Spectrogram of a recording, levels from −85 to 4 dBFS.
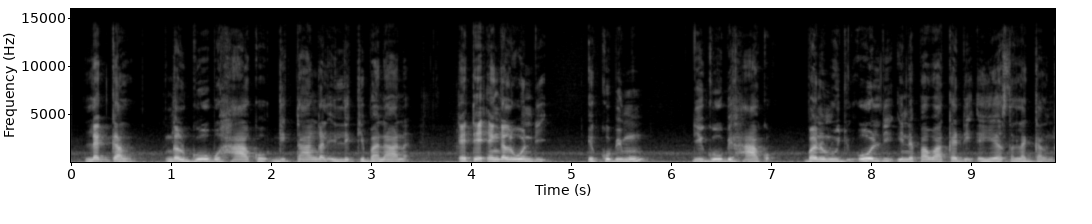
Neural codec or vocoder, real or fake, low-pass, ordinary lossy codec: none; real; 14.4 kHz; none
